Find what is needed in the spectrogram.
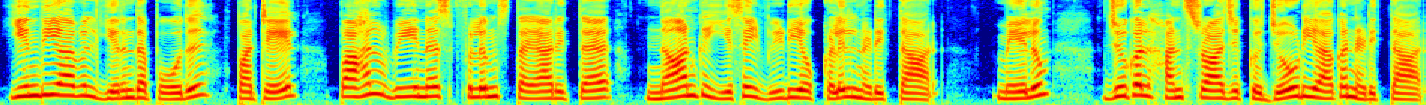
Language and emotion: Tamil, neutral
